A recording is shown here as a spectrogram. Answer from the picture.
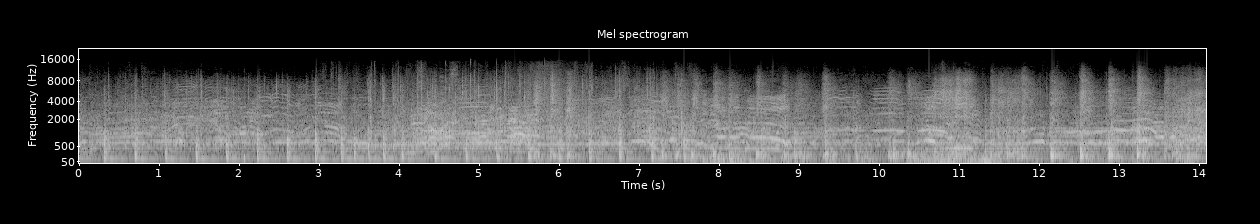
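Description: Football supporters chanting and singing together to a steady drum beat.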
